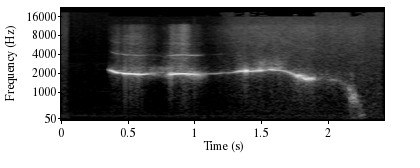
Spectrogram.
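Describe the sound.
A single imitated bull elk bugle: a loud, high whistling note held for about two seconds, wavering slightly, then sliding sharply down into a low grunt at the end.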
